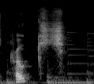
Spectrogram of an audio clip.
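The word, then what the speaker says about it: Proksch: How do you say that? It's P-R-O-K-S-C-H. Prokst, I guess.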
